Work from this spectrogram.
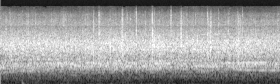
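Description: A church congregation claps and applauds in praise, a steady broadband wash of many hands that stays loud and even throughout.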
